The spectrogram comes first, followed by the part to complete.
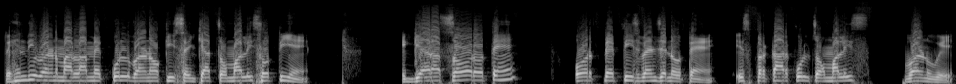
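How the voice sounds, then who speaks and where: A man's voice: a little high, clear, resonant tone, dry recording. A man teaching a quiz-style Hindi grammar lesson for exam preparation. He reads each question and its options, then repeats the question and gives the answer. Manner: brisk, repeated "next question" transitions.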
